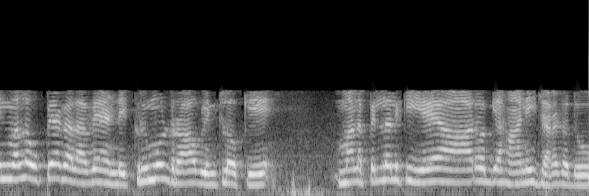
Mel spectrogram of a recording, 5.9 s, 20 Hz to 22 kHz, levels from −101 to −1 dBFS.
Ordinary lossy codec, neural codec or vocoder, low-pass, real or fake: AAC, 16 kbps; none; 7.2 kHz; real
